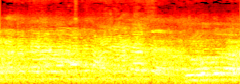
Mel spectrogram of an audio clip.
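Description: Chatter of a crowd: many people talking at once, their voices overlapping with no break.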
